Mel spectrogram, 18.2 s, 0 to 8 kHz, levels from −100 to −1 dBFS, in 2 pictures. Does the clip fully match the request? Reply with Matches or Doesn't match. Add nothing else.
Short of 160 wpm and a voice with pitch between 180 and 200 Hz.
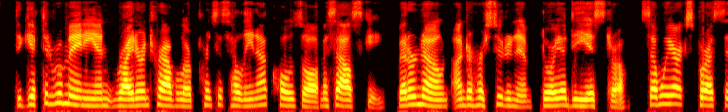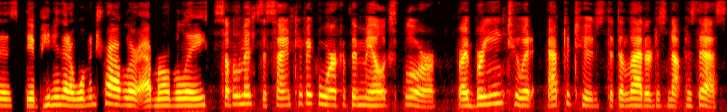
Matches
